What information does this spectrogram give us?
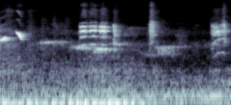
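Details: Van Hasselt's sunbird, played as a lure recording to prompt a caged bird to sing at night; high thin whistles and a buzzy, ringing trill near the middle, then sharp chips, over a low steady hum.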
